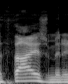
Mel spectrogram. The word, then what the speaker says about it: Theismann: Your other loss was a guy named Joe Theismann, who decided he was going to change the pronunciation to Theismann in his campaign to try to win a Heisman.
